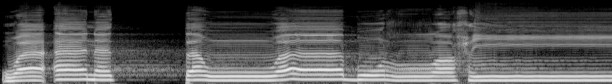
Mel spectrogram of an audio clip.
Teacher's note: Dan huruf pemberhentian huruf mu kita sukunkan atau kita matikan.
